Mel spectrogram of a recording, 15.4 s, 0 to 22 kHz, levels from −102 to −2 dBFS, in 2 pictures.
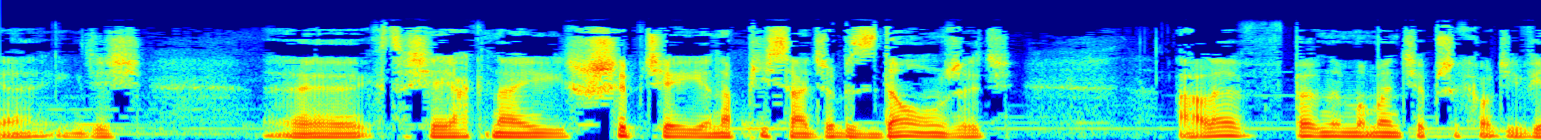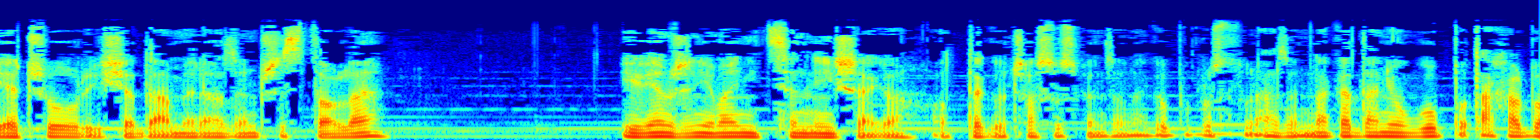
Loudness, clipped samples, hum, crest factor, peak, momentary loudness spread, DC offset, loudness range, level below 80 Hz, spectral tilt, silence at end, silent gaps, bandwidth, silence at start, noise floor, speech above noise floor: -21 LUFS; under 0.1%; none; 20 dB; -2 dBFS; 9 LU; under 0.1%; 4 LU; -48 dBFS; -5 dB/octave; 0 s; none; 11.5 kHz; 0 s; -51 dBFS; 30 dB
